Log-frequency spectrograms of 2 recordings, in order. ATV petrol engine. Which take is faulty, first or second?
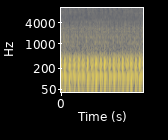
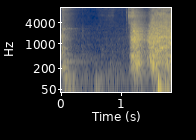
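second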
